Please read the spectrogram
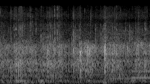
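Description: A crowd applauds steadily, a dense patter of many hands clapping at an even, moderate loudness with no voices standing out.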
